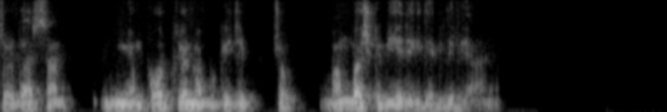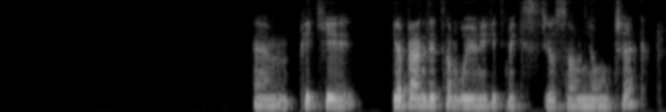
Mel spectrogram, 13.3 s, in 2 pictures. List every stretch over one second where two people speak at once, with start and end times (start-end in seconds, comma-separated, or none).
none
